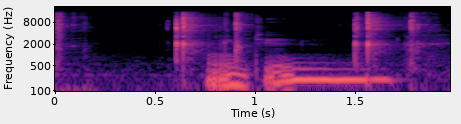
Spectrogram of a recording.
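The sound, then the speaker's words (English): A paper circle punch clacks sharply several times in quick succession, crisp metallic snaps, with a brief voiced hum or murmur between the strikes. “I've never had a personal injury with a paper circle punch before, but you know, anything could happen.”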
